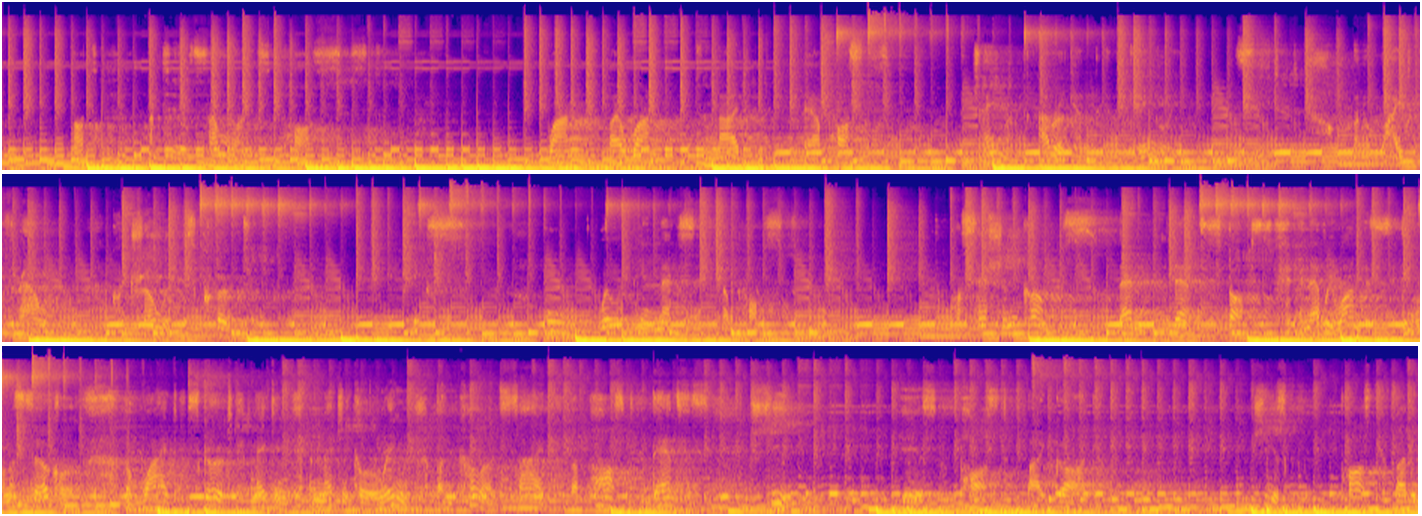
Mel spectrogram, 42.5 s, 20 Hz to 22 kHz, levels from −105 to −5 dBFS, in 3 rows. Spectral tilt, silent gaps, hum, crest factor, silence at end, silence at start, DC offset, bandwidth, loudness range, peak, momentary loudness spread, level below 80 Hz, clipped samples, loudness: -5 dB/octave; none; none; 14 dB; 0 s; 0 s; under 0.1%; 17 kHz; 5 LU; -4 dBFS; 7 LU; -20 dBFS; under 0.1%; -21 LUFS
